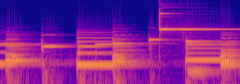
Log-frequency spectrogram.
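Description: Background music: a soft keyboard melody of short, separate notes, with a bright bell-like ding about one and a half seconds in.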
